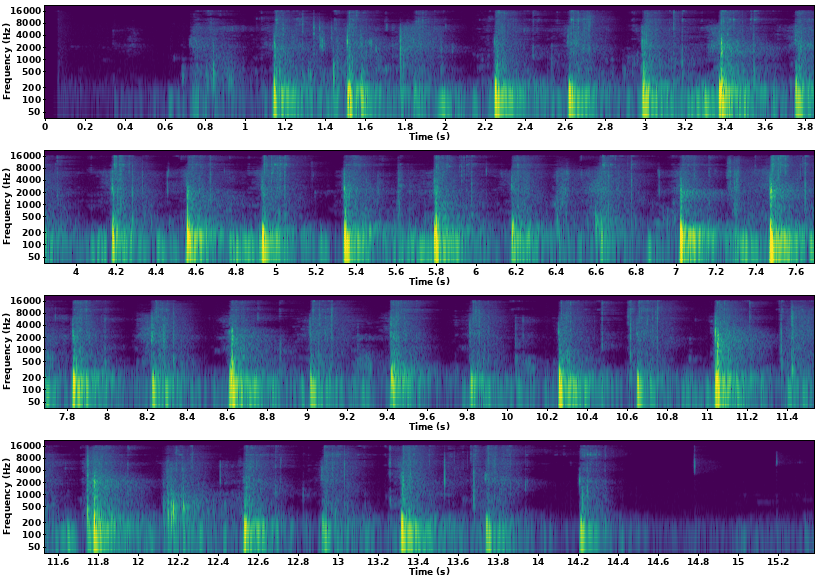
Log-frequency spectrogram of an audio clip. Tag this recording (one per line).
walking
walk
stomp
indoors
boots
shoes
carpet
floor
foley
running
footsteps
steps
run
